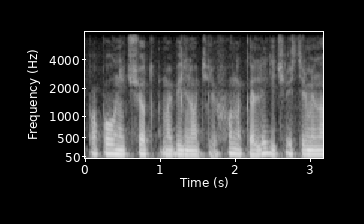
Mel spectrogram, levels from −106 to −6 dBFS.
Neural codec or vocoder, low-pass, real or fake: none; 7.2 kHz; real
